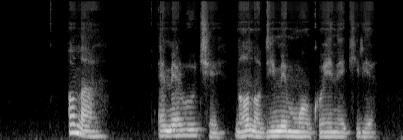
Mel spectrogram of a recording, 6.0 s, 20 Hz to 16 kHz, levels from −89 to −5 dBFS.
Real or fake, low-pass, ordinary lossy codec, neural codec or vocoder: fake; 14.4 kHz; Opus, 16 kbps; vocoder, 44.1 kHz, 128 mel bands every 512 samples, BigVGAN v2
